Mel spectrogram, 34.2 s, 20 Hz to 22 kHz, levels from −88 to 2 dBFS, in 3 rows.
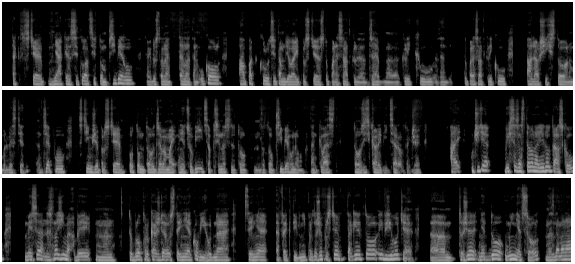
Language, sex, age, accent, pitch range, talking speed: Czech, male, 40-59, native, 125-160 Hz, 160 wpm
